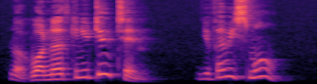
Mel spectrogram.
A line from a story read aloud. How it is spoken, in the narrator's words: Tim's father exclaimed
